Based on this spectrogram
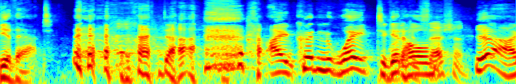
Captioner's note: laughter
